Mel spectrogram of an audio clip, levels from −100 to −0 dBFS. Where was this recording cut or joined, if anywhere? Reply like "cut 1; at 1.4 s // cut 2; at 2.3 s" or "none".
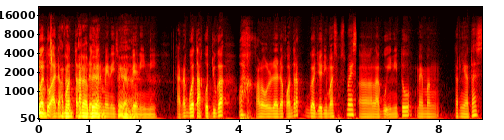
cut 1; at 6.4 s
